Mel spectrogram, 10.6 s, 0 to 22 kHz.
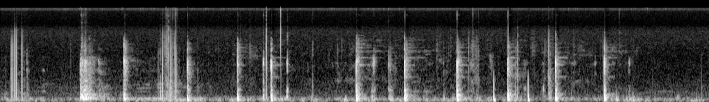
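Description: A basketball being dribbled on a concrete driveway: a run of sharp bounces, settling into an even beat of about one bounce every 0.7 seconds in the second half.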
